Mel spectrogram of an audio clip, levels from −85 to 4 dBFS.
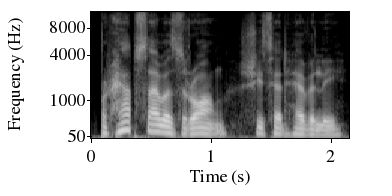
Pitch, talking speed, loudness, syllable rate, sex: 110 Hz, 195 wpm, -19 LUFS, 5.3 syllables/s, male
